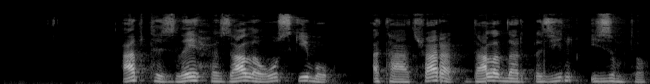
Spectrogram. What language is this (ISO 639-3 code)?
abk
